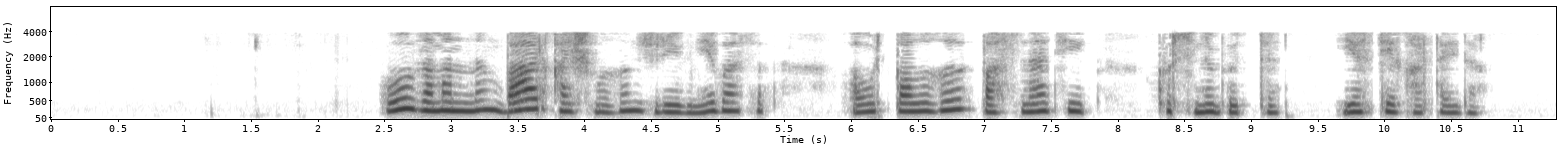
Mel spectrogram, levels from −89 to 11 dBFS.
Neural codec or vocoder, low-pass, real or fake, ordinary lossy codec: codec, 16 kHz in and 24 kHz out, 2.2 kbps, FireRedTTS-2 codec; 7.2 kHz; fake; AAC, 16 kbps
